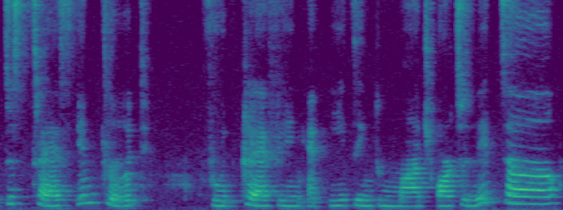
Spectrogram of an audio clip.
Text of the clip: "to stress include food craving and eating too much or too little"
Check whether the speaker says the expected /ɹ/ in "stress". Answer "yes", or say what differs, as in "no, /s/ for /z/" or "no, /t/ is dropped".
yes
